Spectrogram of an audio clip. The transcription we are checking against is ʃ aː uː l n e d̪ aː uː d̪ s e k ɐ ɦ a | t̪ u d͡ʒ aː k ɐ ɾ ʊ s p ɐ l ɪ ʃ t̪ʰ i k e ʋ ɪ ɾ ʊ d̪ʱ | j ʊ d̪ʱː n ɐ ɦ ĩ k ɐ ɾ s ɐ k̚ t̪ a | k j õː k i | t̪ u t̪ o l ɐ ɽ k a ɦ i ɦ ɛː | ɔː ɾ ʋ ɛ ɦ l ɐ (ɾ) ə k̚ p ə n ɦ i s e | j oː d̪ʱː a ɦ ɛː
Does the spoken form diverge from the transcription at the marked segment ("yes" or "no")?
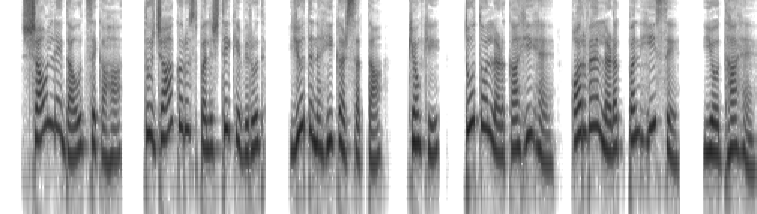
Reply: yes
